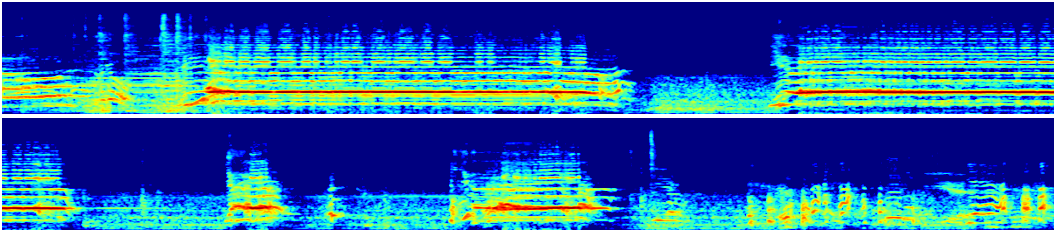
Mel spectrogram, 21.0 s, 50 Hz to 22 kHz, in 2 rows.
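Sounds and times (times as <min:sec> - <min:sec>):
man belting high notes: 0:01.8 - 0:06.3, 0:07.7 - 0:11.3.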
